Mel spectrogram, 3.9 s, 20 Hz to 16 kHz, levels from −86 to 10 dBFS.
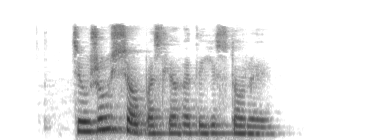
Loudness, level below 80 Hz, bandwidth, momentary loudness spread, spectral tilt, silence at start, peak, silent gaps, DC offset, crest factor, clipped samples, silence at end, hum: -18 LUFS; -64 dBFS; 8.6 kHz; 10 LU; -4.5 dB/octave; 0.75 s; -2 dBFS; none; under 0.1%; 18 dB; under 0.1%; 1.15 s; none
